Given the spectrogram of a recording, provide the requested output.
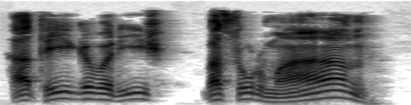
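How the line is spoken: Joyful eagle's cry. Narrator (Russian): Радостно прокликотал орел

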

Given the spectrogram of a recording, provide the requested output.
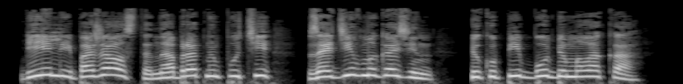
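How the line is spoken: Shouted. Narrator (Russian): крикнула Чили

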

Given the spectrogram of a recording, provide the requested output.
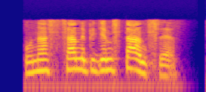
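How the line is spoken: Barking shout. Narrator (Russian): рявкнула я

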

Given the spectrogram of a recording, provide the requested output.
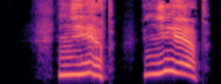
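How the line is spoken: Scream. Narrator (Russian): Закричала Шира

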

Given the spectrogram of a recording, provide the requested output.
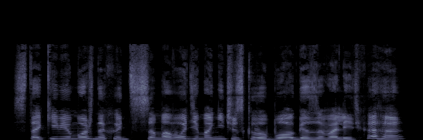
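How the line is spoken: Laughing. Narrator (Russian): Я рассмеялся

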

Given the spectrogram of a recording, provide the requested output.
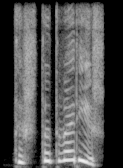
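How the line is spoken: Shriek. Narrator (Russian): Сильянель взвизгнула

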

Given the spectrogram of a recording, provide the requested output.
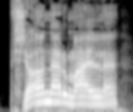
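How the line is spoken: Short chuckle. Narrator (Russian): хохотнул

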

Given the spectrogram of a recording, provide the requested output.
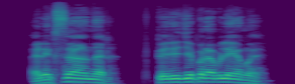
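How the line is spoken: Shout. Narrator (Russian): крикнул волк

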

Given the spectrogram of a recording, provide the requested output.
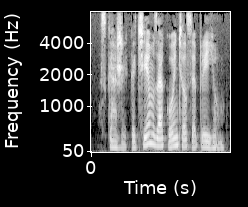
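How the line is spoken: Gentle old man. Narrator (Russian): Мягко спросил старичок

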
